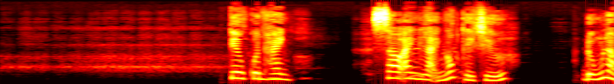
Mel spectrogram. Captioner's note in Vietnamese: la hét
